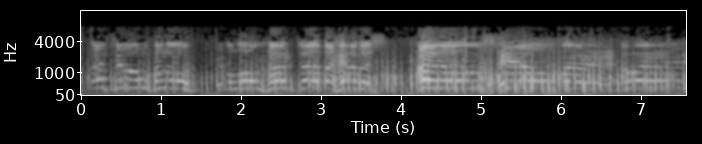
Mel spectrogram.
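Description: The Lone Ranger's horse Silver gallops in the wild west, its hooves pounding in a steady, rapid rhythm. Loud orchestral music swells throughout, sounding like an old radio drama.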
